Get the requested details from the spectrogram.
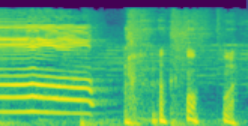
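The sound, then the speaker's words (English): A rubber chicken, squeezed by hand, gives one loud, sustained, nasal squeal with a slight drop in pitch at the end, followed by a few short bursts of people talking. “And you know the sound the rubber chicken makes. Yeah. when you squeeze it, right?”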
